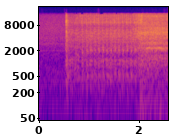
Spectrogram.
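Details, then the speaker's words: Mercedes-Maybach S-Class W222 with M276 engine, over 300,000 km, known for cold rattle and long cranking. Cold start catches into a harsh clattery rattle rising with revs: timing chain rattle, leading to timing chain and cam phaser replacement. "там обратился клиент с известными проблемами это грохот на холодную и долгий запуск"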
